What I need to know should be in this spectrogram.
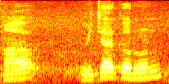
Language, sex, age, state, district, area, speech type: Marathi, male, 18-30, Maharashtra, Mumbai City, urban, spontaneous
